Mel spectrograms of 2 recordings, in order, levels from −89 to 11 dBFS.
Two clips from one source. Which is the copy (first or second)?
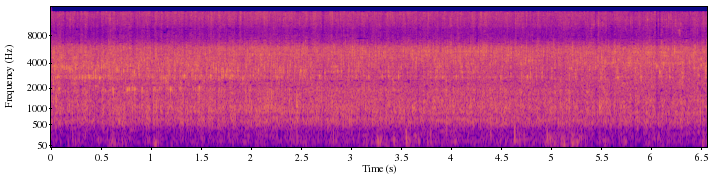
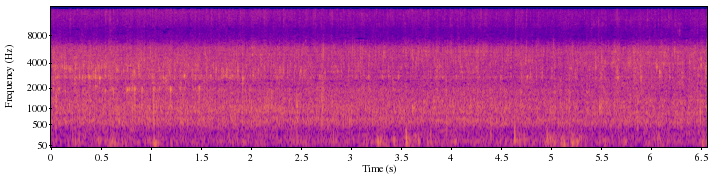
second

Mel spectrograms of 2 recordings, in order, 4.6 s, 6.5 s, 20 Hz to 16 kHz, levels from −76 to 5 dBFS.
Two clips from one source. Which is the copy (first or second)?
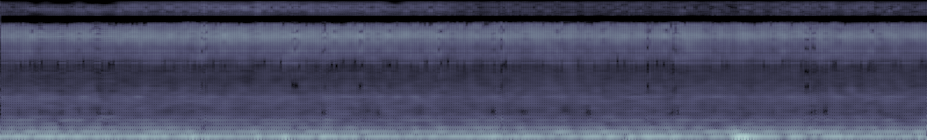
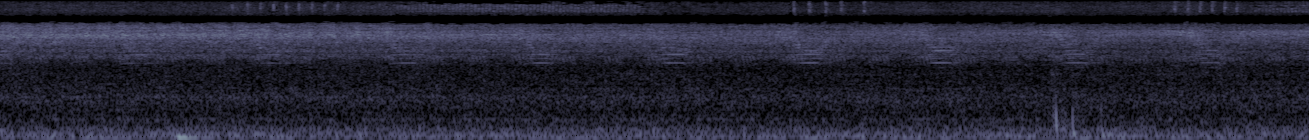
first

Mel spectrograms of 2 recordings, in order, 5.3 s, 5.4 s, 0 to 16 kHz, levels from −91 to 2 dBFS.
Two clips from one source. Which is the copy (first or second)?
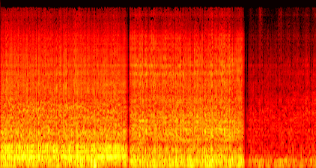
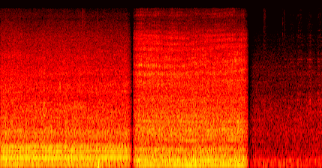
first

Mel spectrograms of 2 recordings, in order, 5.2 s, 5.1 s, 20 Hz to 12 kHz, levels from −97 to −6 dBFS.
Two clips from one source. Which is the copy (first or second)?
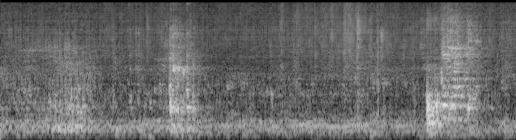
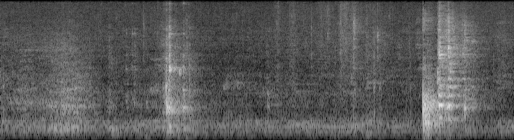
first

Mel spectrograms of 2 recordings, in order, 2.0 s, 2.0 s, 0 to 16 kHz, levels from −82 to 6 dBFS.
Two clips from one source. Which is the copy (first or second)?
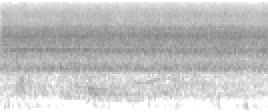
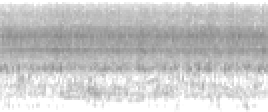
second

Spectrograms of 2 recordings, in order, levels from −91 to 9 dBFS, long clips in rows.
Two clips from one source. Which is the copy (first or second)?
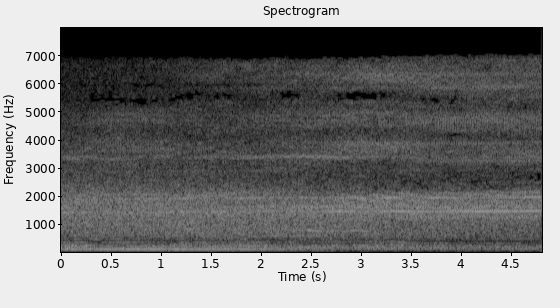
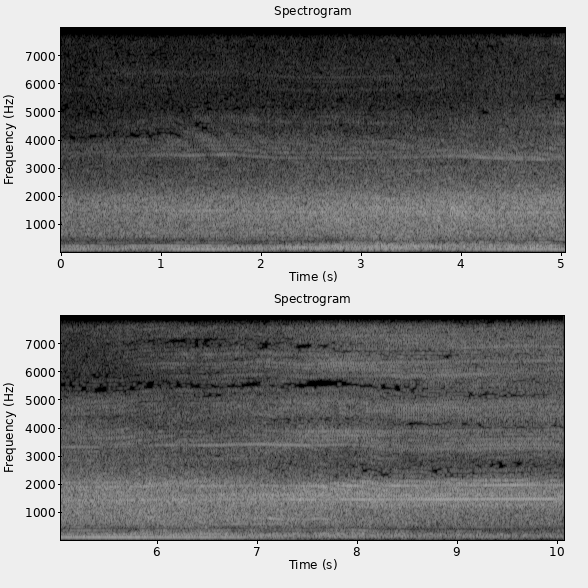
first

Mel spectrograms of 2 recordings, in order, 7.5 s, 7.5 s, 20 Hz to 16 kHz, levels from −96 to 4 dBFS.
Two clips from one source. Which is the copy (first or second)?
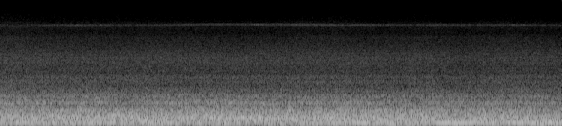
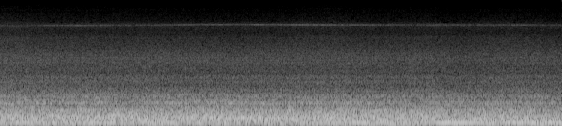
first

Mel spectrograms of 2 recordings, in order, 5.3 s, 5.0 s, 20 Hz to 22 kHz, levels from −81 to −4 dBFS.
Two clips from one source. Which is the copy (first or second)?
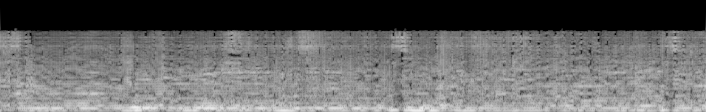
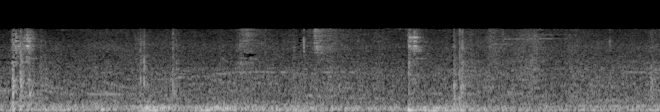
first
